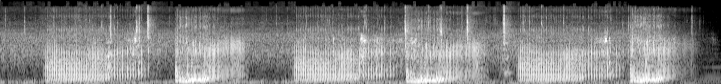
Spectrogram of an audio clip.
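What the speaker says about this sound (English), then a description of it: "Crash will make fart noises using his armpit" Crash Bandicoot makes armpit fart noises in the Wii version of the game: six buzzy, squelching bursts in a regular rhythm, alternating slightly in pitch, loud and clean with no talking.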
